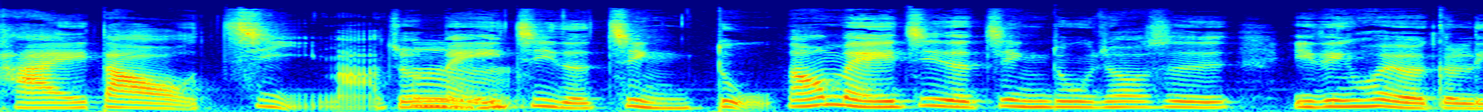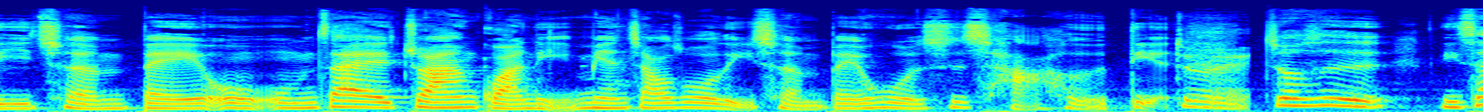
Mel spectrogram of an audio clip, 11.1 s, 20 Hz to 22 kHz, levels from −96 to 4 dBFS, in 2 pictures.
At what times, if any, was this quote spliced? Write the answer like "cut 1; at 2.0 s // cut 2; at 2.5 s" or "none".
cut 1; at 2.9 s // cut 2; at 10.2 s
